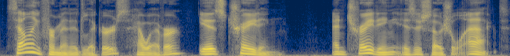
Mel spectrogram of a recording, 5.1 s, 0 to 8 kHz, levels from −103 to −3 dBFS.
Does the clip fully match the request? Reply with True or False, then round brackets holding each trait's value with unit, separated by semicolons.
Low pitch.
True (110 Hz)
